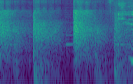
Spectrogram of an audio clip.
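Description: Heavy footsteps at an even walking pace: four thuds a little over half a second apart, each trailing off in a short hiss.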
